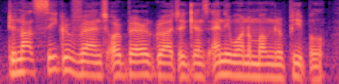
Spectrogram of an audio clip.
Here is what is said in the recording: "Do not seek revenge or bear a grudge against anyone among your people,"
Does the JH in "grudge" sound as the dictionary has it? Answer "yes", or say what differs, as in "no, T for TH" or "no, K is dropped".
yes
